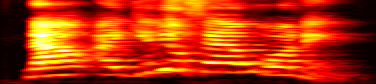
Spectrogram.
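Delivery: very high, loud, furious royal shout; shouting Queen. A narrator's reading. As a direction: bellow the warning like a tyrant queen. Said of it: "shouted the Queen".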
